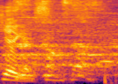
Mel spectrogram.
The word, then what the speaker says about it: Higgins: I've been calling him Wiggins for a while, but now it's Jake Higgins.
